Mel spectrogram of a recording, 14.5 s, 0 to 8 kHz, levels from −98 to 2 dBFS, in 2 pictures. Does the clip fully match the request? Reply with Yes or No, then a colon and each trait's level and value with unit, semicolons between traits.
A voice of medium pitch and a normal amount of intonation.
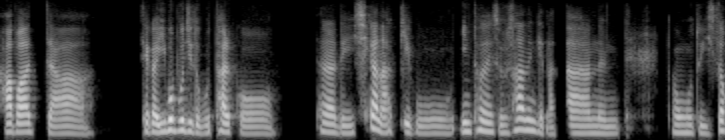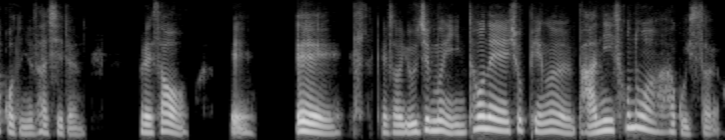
Yes: medium, 170 Hz; average, 4.1 semitones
